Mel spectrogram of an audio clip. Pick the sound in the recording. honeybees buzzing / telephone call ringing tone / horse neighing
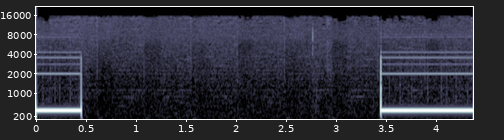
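telephone call ringing tone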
